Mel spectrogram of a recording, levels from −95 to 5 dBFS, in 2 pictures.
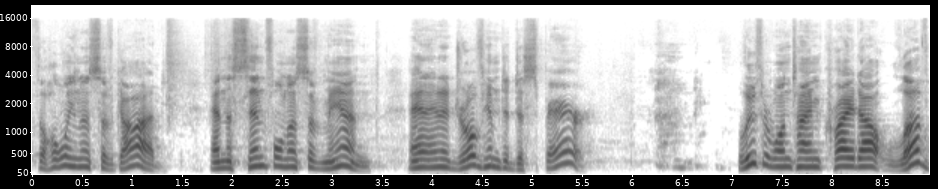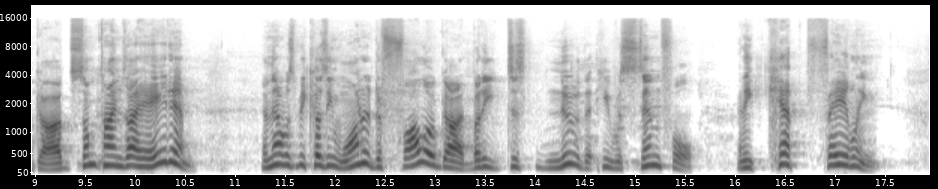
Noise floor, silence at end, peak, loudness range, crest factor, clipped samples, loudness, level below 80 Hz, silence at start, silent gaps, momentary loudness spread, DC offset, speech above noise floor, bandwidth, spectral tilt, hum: -68 dBFS; 0.5 s; -8 dBFS; 7 LU; 22 dB; under 0.1%; -30 LUFS; -82 dBFS; 0.05 s; none; 12 LU; under 0.1%; 38 dB; 16 kHz; -4.5 dB/octave; none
